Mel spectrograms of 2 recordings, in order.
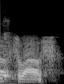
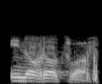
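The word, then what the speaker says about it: Inowrocław: I don't want to mispronounce the name of your town, but tell me one more time. Inowroclaw. What is it? Inowroclaw. Inowroclaw. I got to work on that. Inowroclaw.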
